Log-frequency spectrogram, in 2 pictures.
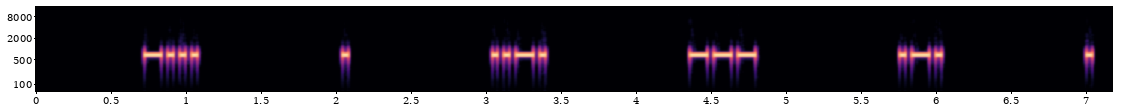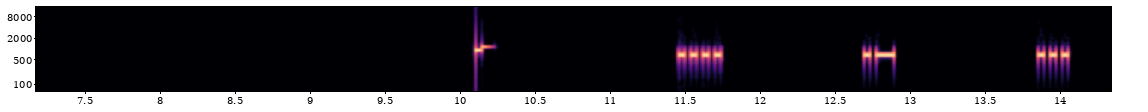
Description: Morse code, heard as a keyed tone, about 30 wpm, spaced as for 8 wpm, 700 Hz. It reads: BEFORE HAS
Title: 8x Character Spacing - Top 200 Words - 30wpm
